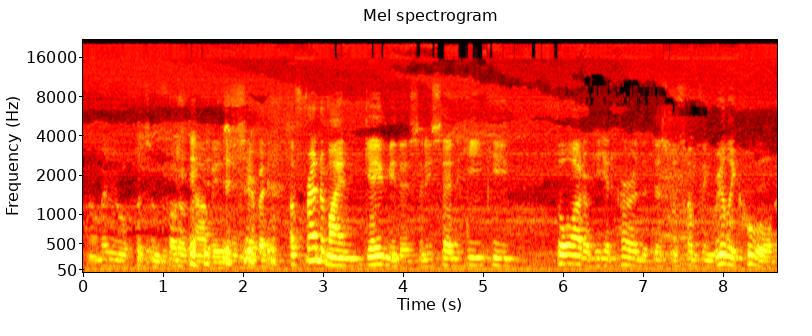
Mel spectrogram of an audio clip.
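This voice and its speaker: A man's voice: medium pitch, moderate pace. A man talking casually and jokily to a group at a show-and-tell, poking fun at himself. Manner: jokey, self-deprecating. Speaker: club member showing collection items. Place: club meeting room with audience. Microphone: handheld microphone, picked up from a distance. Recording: distant mic, loud crowd noise.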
